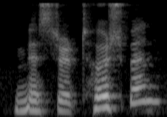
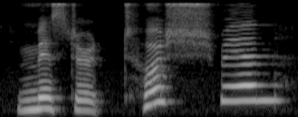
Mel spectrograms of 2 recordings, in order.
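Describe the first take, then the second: First: Said in the usual way. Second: Much higher, very slow disbelieving repeat; incredulous repeat. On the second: Acted. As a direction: stretch the name out, higher, in disbelief. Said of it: "I repeated".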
